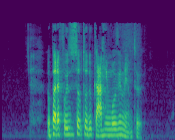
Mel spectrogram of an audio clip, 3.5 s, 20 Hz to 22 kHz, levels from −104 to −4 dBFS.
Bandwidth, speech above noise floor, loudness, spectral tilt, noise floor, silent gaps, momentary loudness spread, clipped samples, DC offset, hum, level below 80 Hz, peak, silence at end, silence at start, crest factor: 11.5 kHz; 49 dB; -23 LUFS; -4.5 dB/octave; -73 dBFS; none; 16 LU; under 0.1%; under 0.1%; none; -64 dBFS; -4 dBFS; 0.7 s; 0.95 s; 22 dB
